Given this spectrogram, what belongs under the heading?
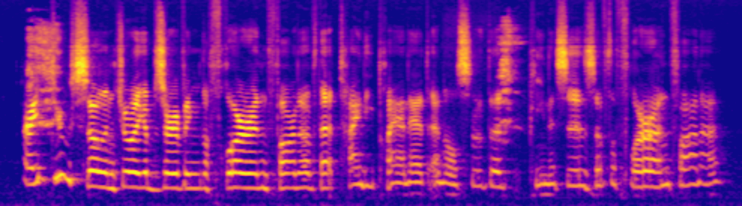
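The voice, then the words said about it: Impression of the character Marvin. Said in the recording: “this is a really good Marvin impression”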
